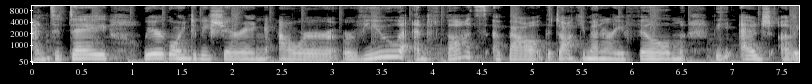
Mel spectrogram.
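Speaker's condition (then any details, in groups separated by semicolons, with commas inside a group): No condition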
